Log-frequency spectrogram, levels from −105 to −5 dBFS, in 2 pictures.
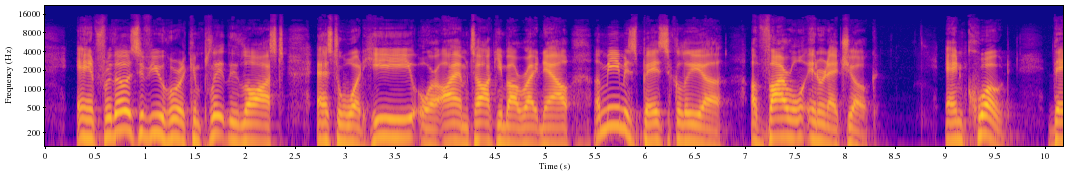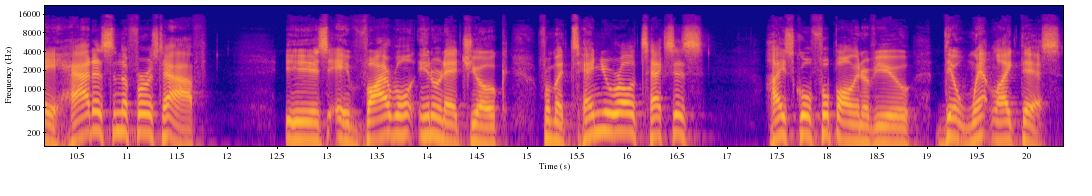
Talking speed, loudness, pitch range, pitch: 170 wpm, -24 LUFS, 125-180 Hz, 145 Hz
